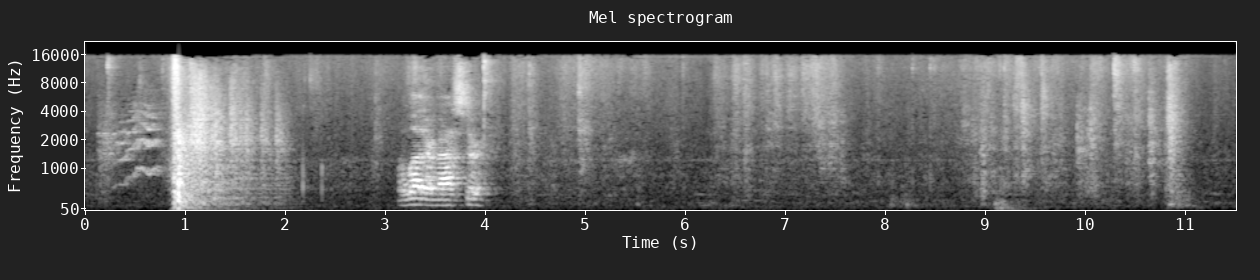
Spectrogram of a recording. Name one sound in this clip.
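Paper rustles and crinkles.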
